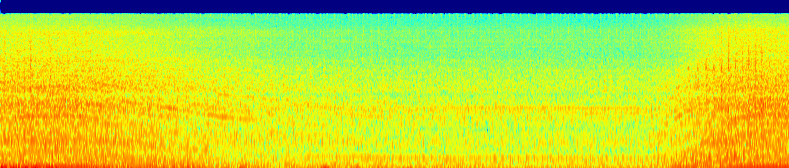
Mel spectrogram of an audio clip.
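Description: Deep rhythmic knocking under a rev that drops back to idle, the knock following engine speed; a spun bearing in the bottom end.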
